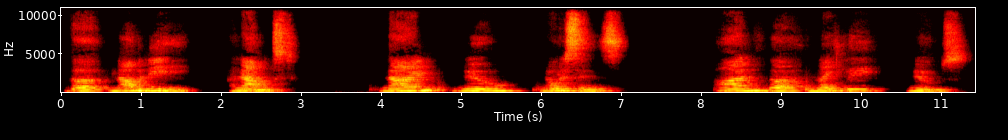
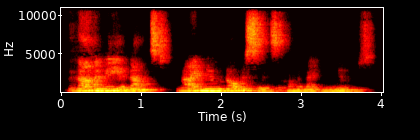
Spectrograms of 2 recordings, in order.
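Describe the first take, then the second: First: The sentence is spoken very slowly. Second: The sentence is spoken at natural speed. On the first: "first very slowly" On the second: "and then at a more natural speed"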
